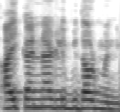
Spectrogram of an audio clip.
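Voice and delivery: ordinary talk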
